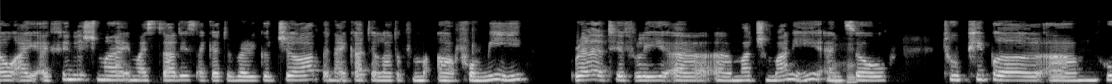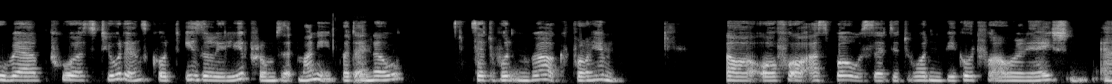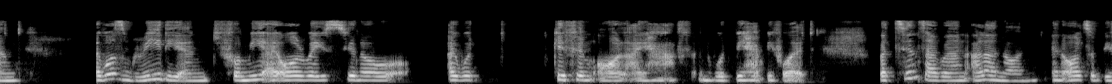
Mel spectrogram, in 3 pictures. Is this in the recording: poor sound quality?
no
